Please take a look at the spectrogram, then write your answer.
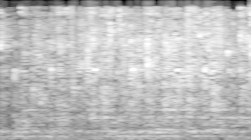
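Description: Pure red wine is poured into a vessel, making a close, continuous gurgling splash of liquid that fills the full two seconds at moderate volume.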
